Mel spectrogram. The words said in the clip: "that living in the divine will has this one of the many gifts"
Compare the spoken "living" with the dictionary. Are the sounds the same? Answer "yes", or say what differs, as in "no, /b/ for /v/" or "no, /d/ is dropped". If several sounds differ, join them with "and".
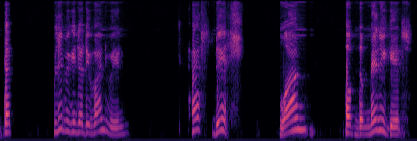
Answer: no, /b/ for /v/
